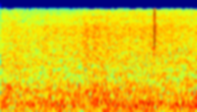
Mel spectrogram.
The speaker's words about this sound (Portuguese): Mano, eu falei que podia chover, né, olha aí. Chuvinha boa. Começou a chuva aí.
